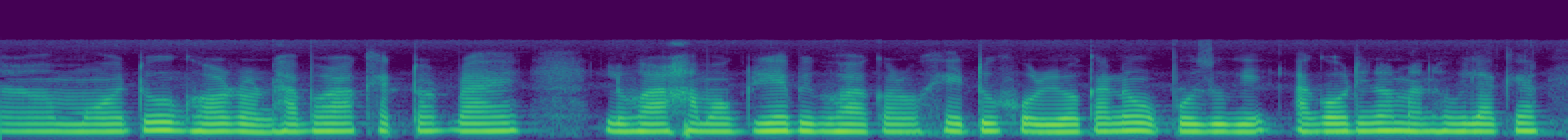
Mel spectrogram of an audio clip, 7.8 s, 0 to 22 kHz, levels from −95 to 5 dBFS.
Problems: constant background noise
